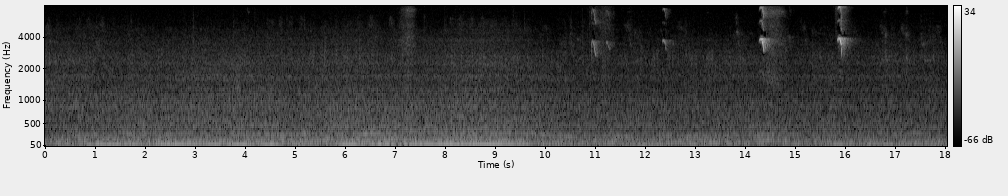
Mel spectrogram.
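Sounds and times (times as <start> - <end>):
high bird chirps: 14.3 - 14.6, 15.8 - 16.2.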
